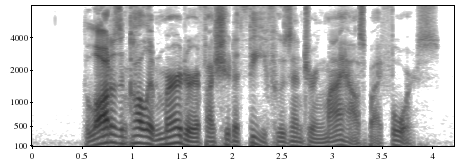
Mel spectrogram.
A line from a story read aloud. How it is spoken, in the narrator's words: said harshly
